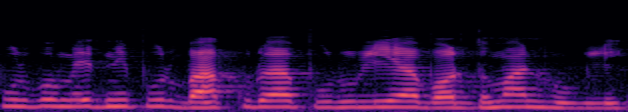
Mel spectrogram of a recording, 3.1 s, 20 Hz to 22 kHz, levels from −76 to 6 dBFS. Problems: constant background noise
